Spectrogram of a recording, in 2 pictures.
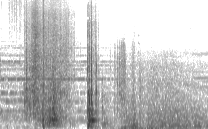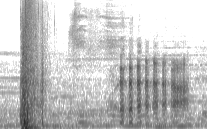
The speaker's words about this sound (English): He loosed yet another arrow as Cormac heaved a weapon rack over the crenellations. The heavy wooden framework slamming down hard into the undead below. It trapped a small gathering under its bulk, smashing their broken bodies to pulp.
